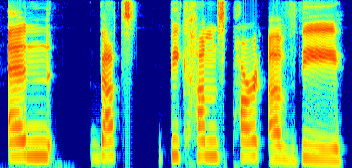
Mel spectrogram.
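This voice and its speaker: A woman co-hosting a podcast, talking casually and candidly with a friend, quick to react and give her opinion. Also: sits high, fairly bright tone, clear, resonant tone, no echo, studio quality. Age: adult, parent. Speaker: podcast co-host.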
